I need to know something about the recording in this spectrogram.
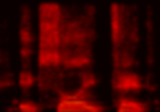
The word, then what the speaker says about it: excited: Cualquier otra letra antes del ed pronuncia el D solo. Decided, D-E-D, decided. Excited, T-E-D, excited.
